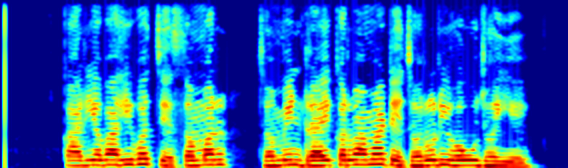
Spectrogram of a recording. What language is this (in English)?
Gujarati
